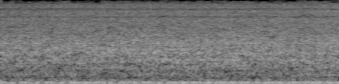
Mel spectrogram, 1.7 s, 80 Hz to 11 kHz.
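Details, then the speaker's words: 1979 Beech V35B Bonanza, Continental IO550, first start on new ElectroAir EA21000 electronic ignition, flooded start: deep steady low idle rumble, even beat, no misses or stumbles; firing cleanly on electronic ignition. "Yes. We started on the electronic ignition, folks. Yes, we did. One-handed even."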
